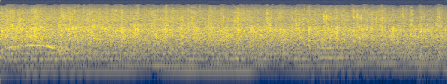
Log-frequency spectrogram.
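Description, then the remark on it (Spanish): A church audience breaks into sustained applause for the Lord, a dense, steady wash of clapping that holds at full strength for several seconds, with a faint tonal hum beneath it and no talking. “No, si le va a dar un aplauso al Señor, dérselo de verdad.”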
